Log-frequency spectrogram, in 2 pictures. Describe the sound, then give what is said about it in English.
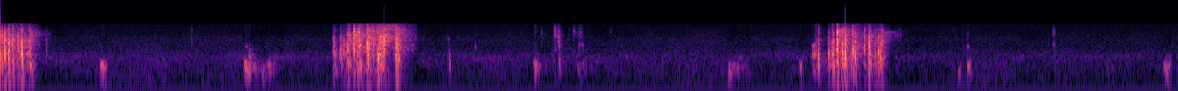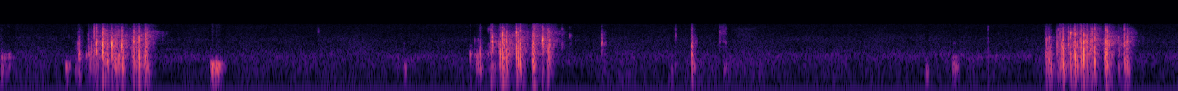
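Shuffling of a deck of psychic oracle cards comes in six brisk riffling bursts, spaced a few seconds apart. Soft, faint handling noises fill the quiet gaps between them. “I think these are called psychic oracle cards. Why am I using these cards? I don't know. Maybe there's something. I just feel like she needs to be read the oracle cards. So that's what we're using.”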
